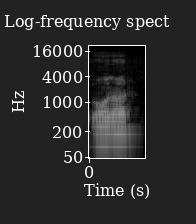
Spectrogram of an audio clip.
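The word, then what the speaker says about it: honor: اونر شرف او فخر وكلمه اونر الاتش سايلنت لا تنطق تنطق تنطق فاير الارم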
